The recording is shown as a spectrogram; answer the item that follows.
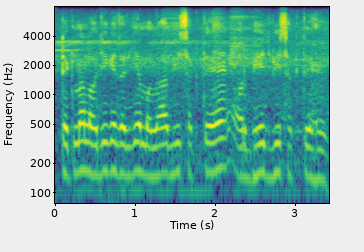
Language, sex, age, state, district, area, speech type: Urdu, male, 18-30, Maharashtra, Nashik, urban, spontaneous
